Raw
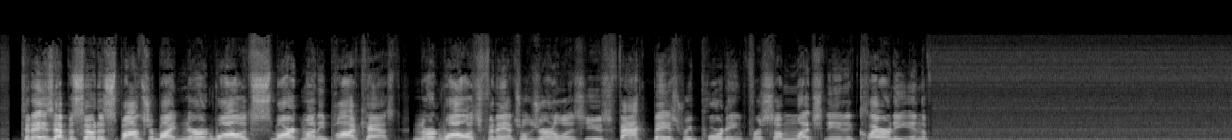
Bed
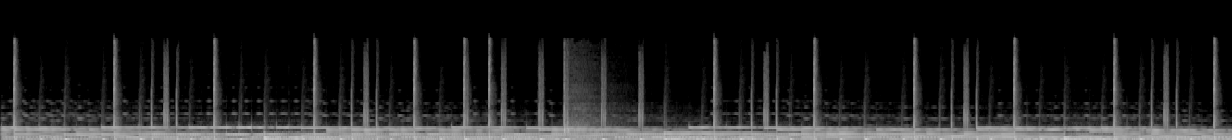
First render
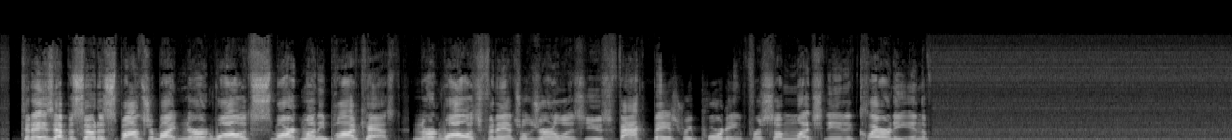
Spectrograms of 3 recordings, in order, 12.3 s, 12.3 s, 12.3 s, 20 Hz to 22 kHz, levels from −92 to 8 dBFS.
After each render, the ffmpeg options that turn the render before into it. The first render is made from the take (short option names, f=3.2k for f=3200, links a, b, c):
-filter_complex "[0:a]asettb=1/sr,asplit=3[a][b][c];[a]atrim=end=2.964[d];[b]atrim=start=2.96:end=3.73,asetpts=PTS-STARTPTS,afade=t=in:d=0.004:c=qsin,afade=t=out:st=0.766:d=0.004:c=qsin,lowshelf=f=300:g=10[e];[c]atrim=start=3.726[f];[d][e]acrossfade=d=0.004:c1=hsin:c2=qsin[g];[g][f]acrossfade=d=0.004:c1=qsin:c2=hsin,asettb=1/sr,asplit=3[h][i][j];[h]atrim=end=6.614[k];[i]atrim=start=6.61:end=7.33,asetpts=PTS-STARTPTS,afade=t=in:d=0.004:c=qsin,afade=t=out:st=0.716:d=0.004:c=qsin,highpass=130,lowpass=4.3k[l];[j]atrim=start=7.326[m];[k][l]acrossfade=d=0.004:c1=hsin:c2=qsin[n];[n][m]acrossfade=d=0.004:c1=qsin:c2=hsin"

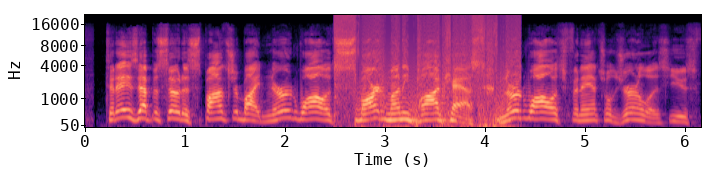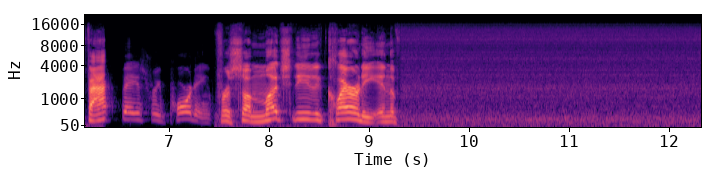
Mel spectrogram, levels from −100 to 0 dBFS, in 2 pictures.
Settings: -filter_complex "[0:a]asettb=1/sr,asplit=3[a][b][c];[a]atrim=end=2.494[d];[b]atrim=start=2.49:end=4.36,asetpts=PTS-STARTPTS,afade=t=in:d=0.004:c=qsin,afade=t=out:st=1.866:d=0.004:c=qsin,aeval=exprs='val(0)+0.5*0.0944*sgn(val(0))':c=same[e];[c]atrim=start=4.356[f];[d][e]acrossfade=d=0.004:c1=hsin:c2=qsin[g];[g][f]acrossfade=d=0.004:c1=qsin:c2=hsin,asplit=3[h][i][j];[h]afade=t=out:st=6.34:d=0.02[k];[i]bandpass=f=690:t=q:w=3.2,afade=t=in:st=6.34:d=0.02,afade=t=out:st=7.45:d=0.02[l];[j]afade=t=in:st=7.45:d=0.02[m];[k][l][m]amix=inputs=3:normalize=0"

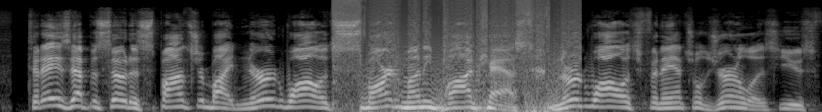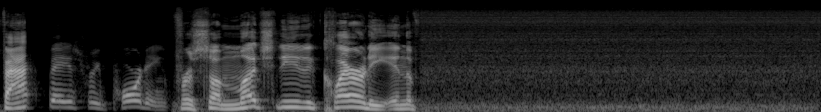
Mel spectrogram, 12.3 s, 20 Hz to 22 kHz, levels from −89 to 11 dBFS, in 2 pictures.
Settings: -filter_complex "[0:a]acrossover=split=300|1600[a][b][c];[a]dynaudnorm=f=320:g=3:m=8dB[d];[b]alimiter=limit=-15dB:level=0:latency=1:release=254[e];[d][e][c]amix=inputs=3:normalize=0"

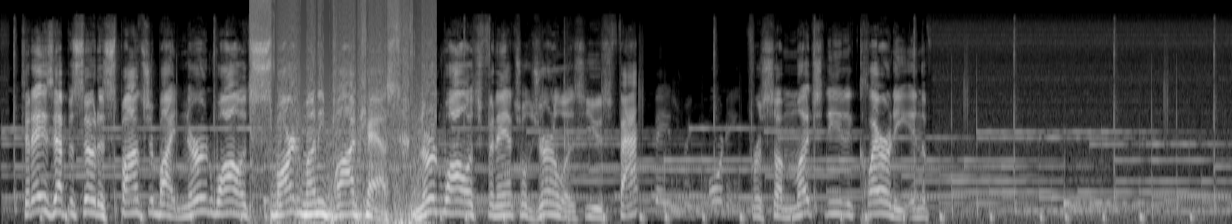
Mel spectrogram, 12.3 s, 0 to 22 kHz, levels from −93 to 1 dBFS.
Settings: -filter_complex "[1:a]volume=-13.5dB[a];[0:a][a]amix=inputs=2:normalize=0"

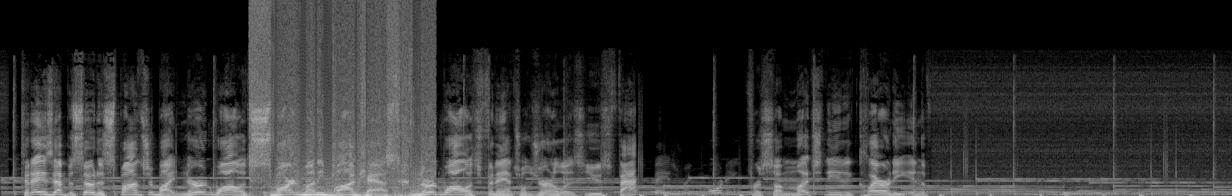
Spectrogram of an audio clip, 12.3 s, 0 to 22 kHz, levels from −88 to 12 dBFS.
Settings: -af "volume=4.5dB,alimiter=limit=-2dB:level=0:latency=1"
